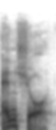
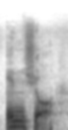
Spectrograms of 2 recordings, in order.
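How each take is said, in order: First: The word begins with an 'en' sound. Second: The word begins with an 'in' sound. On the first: The speaker calls it wrong. "but it's not ensure" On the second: The speaker calls it right. "We have our in sound"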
